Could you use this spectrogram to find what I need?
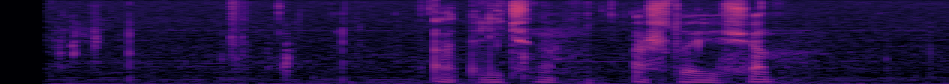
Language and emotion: Russian, neutral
